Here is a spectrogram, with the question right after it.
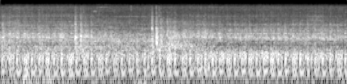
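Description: Honda Nighthawk motorcycle engine idling close by, a loud, steady, rapid thumping putter that holds an even rhythm the whole time with no talking.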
